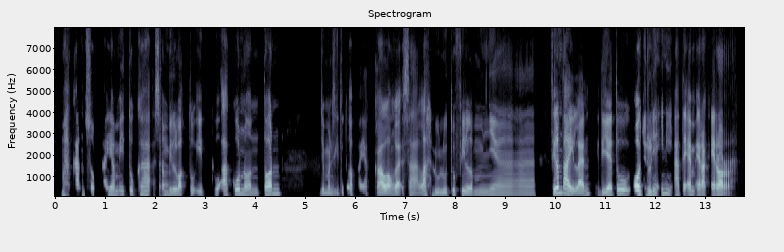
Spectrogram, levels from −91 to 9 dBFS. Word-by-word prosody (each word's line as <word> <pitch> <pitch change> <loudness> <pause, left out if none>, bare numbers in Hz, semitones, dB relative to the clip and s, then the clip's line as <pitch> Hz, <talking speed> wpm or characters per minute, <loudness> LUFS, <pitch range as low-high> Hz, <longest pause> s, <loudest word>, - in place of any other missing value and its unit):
makan 160 +1 -5
sop 165 - -6 0.2
ayam 165 0 -3
itu 175 +1 -7
Kak 180 0 -4
sambil 150 -2 -6
waktu 145 +1 -3 0.2
itu 150 +8 -29
aku 165 +6 +1
nonton, 175 +6 0 0.8
jaman 130 -1 -7
segitu 120 -2 -16
tuh - - -4
apa - - -23
ya 105 - -10
kalau 145 +1 +4
nggak 140 -1 +1
salah 140 +5 -3
dulu 140 -1 -6
tuh 200 0 -5
filmnya 150 -4 -4 1.1
film 245 +3 +7
Thailand 180 - +5 0.2
dia 145 +3 +3
tuh 200 -1 +1
oh 190 0 +12
judulnya 155 +6 -3
ini 210 -2 -6
ATM: 155 +2 0
Er 160 -1 +1
Rak 145 0 +3
Error. 155 -1 +3
155 Hz, 140 wpm, -25 LUFS, 145-180 Hz, 1.1 s, oh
